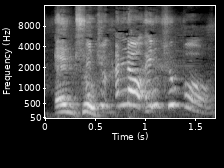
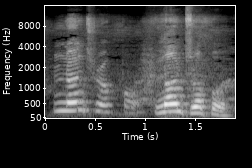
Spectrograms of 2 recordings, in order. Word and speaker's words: ntropo: It's N T R O. P-O. Jenna, how do you pronounce this word? Entropo. Entropo. Okay. Malaika. Non-tropo.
